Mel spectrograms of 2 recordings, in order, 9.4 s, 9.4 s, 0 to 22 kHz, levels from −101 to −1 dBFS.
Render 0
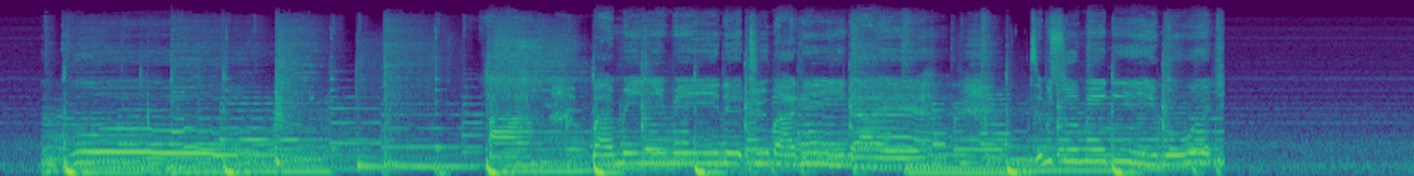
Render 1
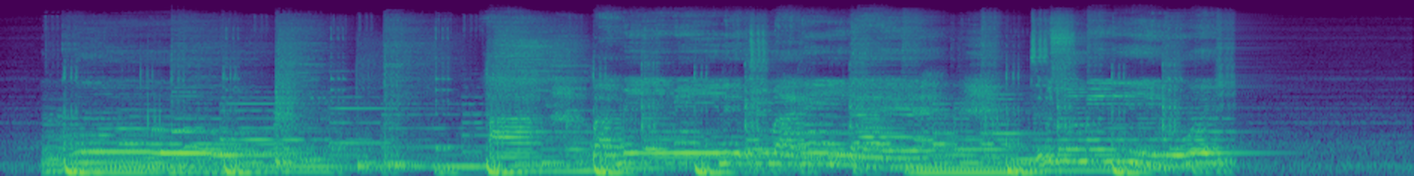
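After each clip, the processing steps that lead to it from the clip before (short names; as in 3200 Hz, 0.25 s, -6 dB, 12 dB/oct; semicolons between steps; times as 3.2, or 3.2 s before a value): resonator 52 Hz, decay 1.3 s, harmonics all, mix 50%; on a send: early reflections 46 ms -4 dB, 79 ms -4.5 dB; on the sum: gain +2 dB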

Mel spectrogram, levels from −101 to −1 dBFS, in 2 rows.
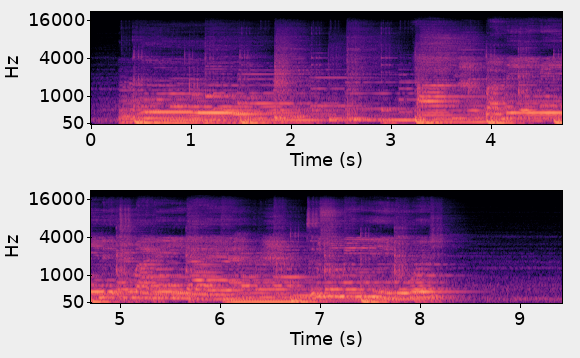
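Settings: high shelf 4200 Hz -9 dB; non-linear reverb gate 0.29 s falling, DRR 6 dB; gain -2.5 dB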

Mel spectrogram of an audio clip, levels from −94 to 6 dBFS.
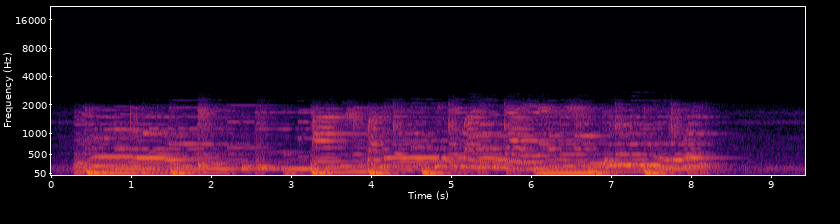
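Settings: Chebyshev low-pass 1800 Hz, order 6; bell 540 Hz -11 dB 1 oct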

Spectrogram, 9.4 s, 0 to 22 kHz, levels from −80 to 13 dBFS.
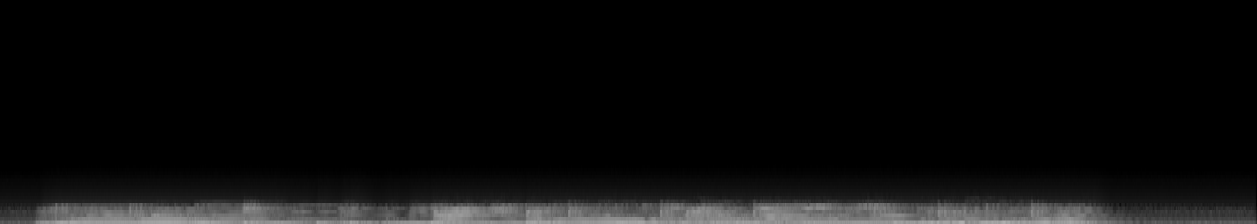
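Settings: buzz 400 Hz, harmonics 21, -63 dBFS -7 dB/oct; dynamic EQ 1600 Hz, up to +5 dB, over -51 dBFS, Q 0.72; gain +8 dB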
